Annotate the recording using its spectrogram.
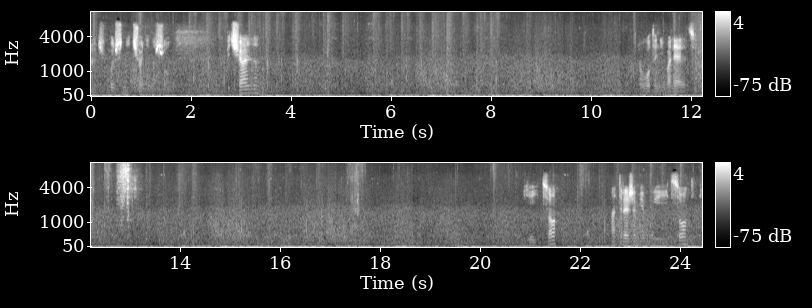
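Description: Footsteps crunch softly on sand.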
